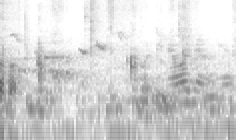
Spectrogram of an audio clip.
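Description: Young Aseel chickens clucking and calling in short pitched notes, with one sharp click right at the start.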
